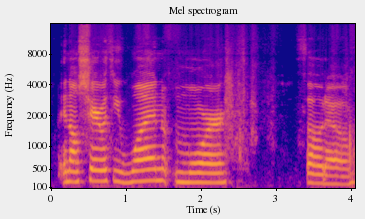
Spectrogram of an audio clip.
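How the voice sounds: Fairly bright tone at a slow pace, with ordinary pitch variation. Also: woman, medium pitch for a woman.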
